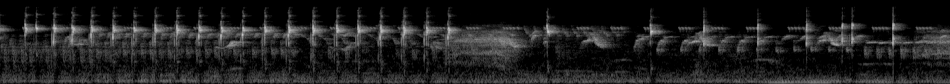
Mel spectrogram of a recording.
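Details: White-rumped shama master bird in a grumbling mood: about twenty sharp ticking notes in steady fast succession for four seconds, then a hissy rasp and an uneven mix of chips and slurred squeaky notes.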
